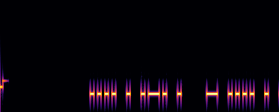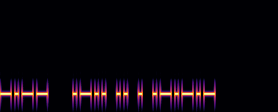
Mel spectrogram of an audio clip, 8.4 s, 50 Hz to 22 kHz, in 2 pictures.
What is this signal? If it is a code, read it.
Morse code, heard as a keyed tone, about 22 wpm, 700 Hz. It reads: HERE THEY LIE.
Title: Sentences from Top 1600 Words 22wpm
